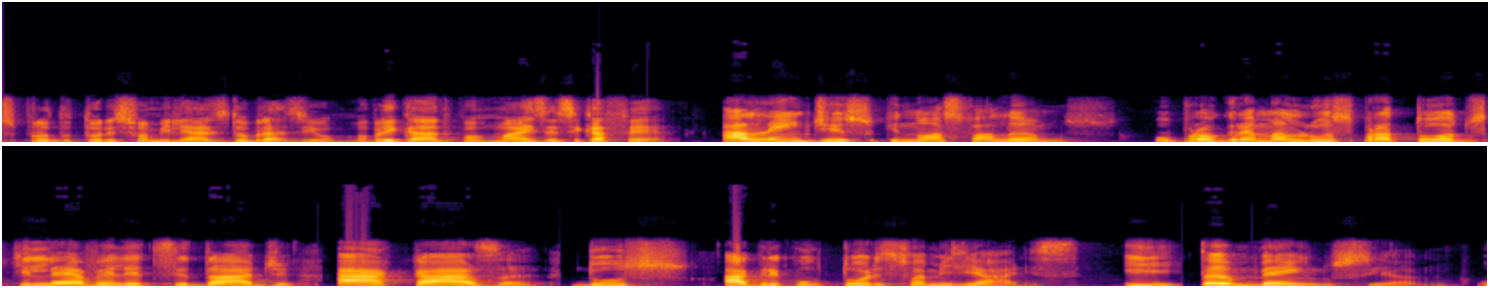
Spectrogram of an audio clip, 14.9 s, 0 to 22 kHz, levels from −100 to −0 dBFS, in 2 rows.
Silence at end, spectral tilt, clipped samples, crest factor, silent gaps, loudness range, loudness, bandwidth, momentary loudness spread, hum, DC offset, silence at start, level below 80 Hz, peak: 0.4 s; -5 dB/octave; under 0.1%; 20 dB; none; 4 LU; -19 LUFS; 7.6 kHz; 14 LU; none; under 0.1%; 0 s; -52 dBFS; 0 dBFS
